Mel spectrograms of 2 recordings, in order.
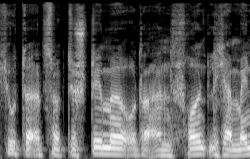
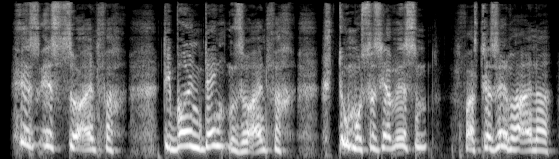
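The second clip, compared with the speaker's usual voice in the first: high, loud, bitter and tearful; 11 semitones higher, 4 dB louder than usual. A narrator's reading. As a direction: lash out bitterly. Sister bitter.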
